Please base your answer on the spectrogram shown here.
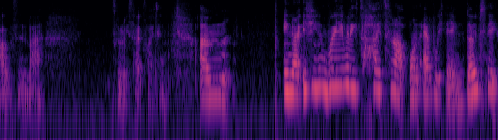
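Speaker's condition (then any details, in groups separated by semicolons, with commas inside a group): No condition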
